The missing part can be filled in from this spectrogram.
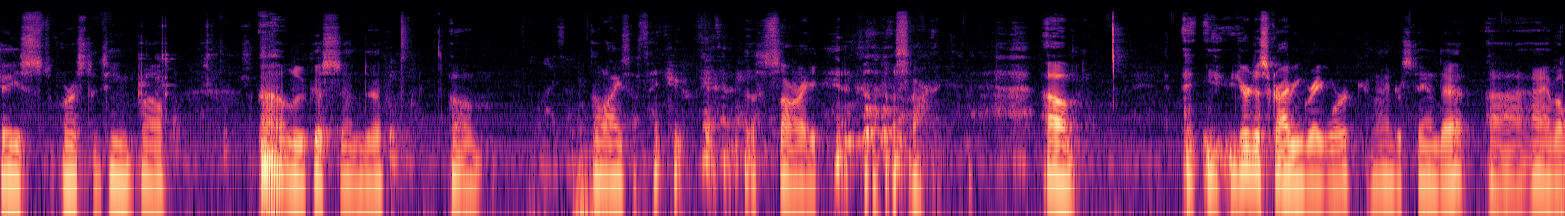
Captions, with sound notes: Chace, the team rest of the team, Lucas and - Eliza. - Eliza. Thank you. - That's okay. - Sorry. (chuckles) I'm sorry. You're describing great work and I understand that.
